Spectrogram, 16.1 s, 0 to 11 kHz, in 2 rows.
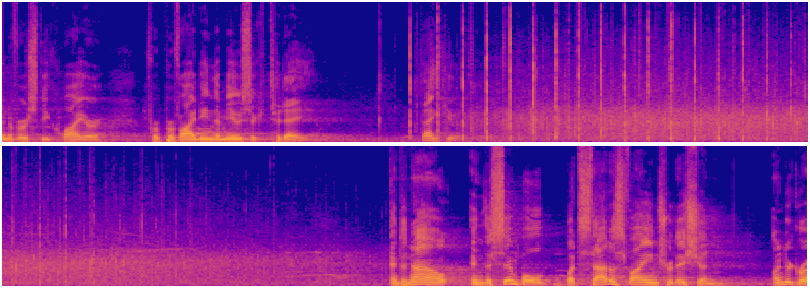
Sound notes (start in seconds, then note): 4.0 audience applauding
